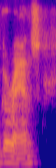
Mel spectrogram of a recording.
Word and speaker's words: Garand: ii when people wanted m1 garands um some people pronounce them goran's uh in 30 odd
